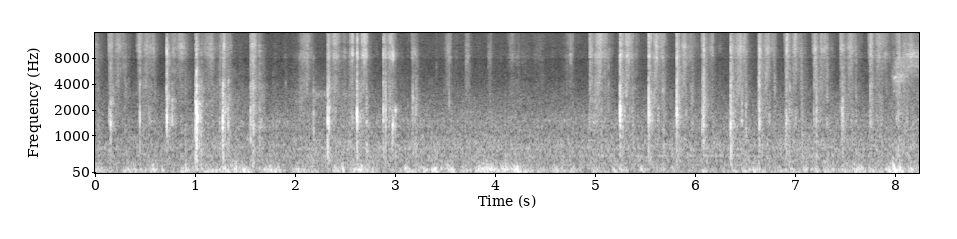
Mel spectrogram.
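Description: A deck of tarot cards is shuffled by hand at close range, a continuous run of quick riffling slaps and rustles with a steady irregular rhythm.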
